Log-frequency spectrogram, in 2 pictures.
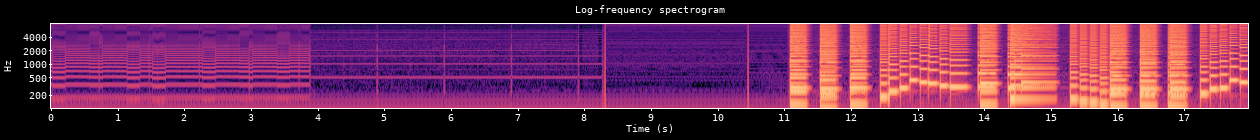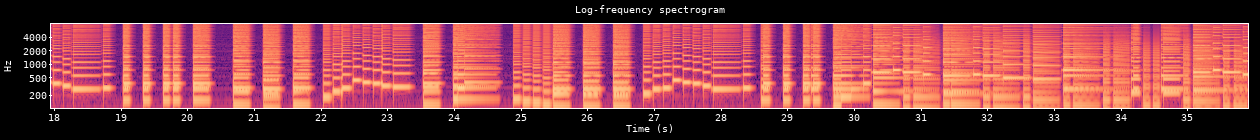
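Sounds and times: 
guitar etude: 11.1s - 35.8s.

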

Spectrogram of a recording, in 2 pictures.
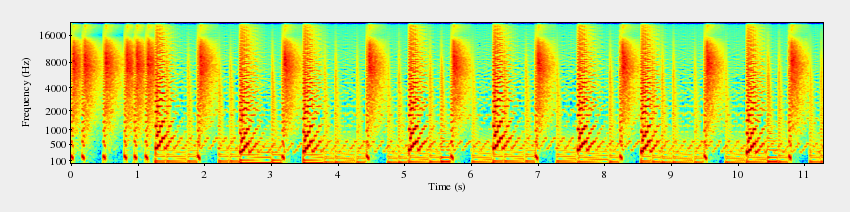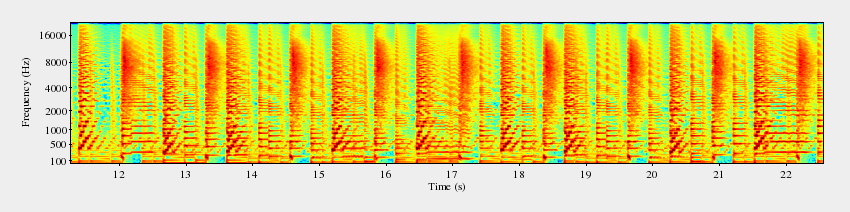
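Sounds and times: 
relaxing MOS6581R2 SID chiptune music: 1.3s - 22.5s.

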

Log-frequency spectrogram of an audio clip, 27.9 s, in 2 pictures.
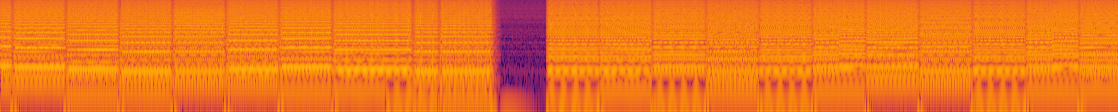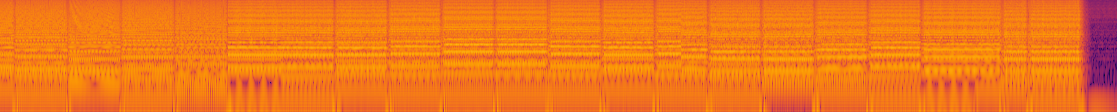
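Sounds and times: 
national anthem on MOS6581R3 sound chip: 0.0s - 27.7s.

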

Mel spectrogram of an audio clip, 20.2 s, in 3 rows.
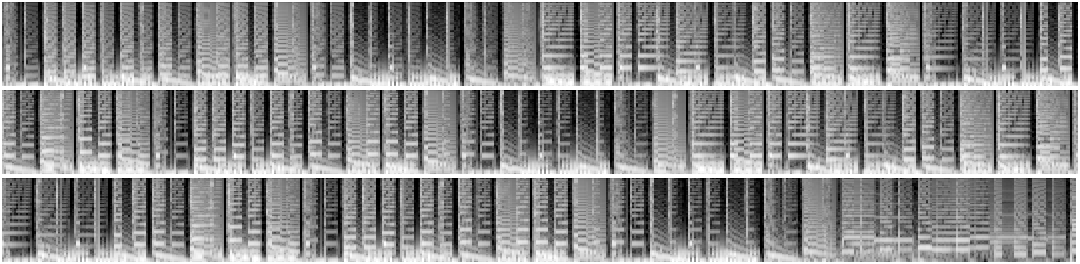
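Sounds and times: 
chiptune music on a MOS6581R4 sound chip: 0.0s - 2.5s, 3.2s - 20.1s.

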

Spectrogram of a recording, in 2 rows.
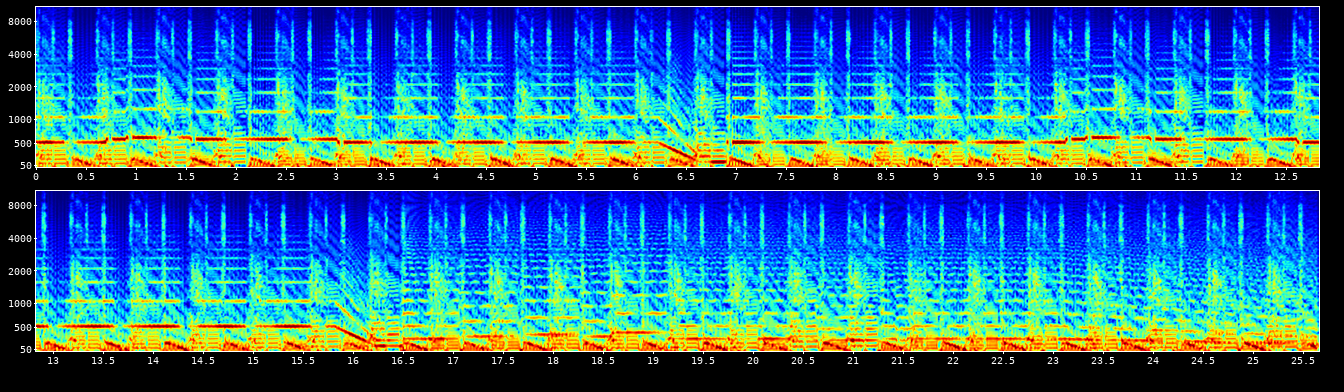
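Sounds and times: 
MOS6581R4 chiptune sea music: 0.0s - 25.6s.

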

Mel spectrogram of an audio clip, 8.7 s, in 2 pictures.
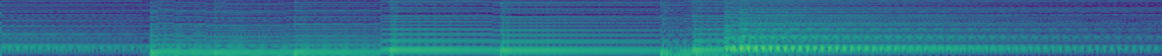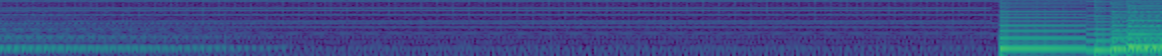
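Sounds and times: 
chiptune nocturne on a sound chip: 0.0s - 4.9s.

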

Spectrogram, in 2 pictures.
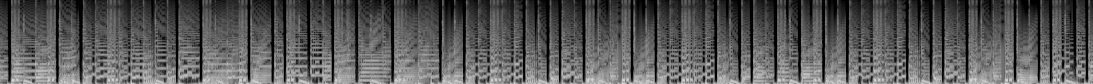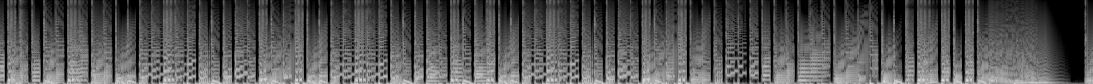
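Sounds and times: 
funk chiptune music from MOS6581R3 sound chip: 0.0s - 21.8s.

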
